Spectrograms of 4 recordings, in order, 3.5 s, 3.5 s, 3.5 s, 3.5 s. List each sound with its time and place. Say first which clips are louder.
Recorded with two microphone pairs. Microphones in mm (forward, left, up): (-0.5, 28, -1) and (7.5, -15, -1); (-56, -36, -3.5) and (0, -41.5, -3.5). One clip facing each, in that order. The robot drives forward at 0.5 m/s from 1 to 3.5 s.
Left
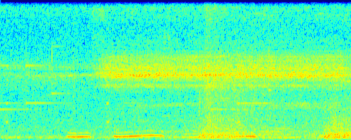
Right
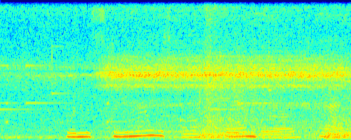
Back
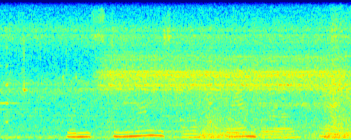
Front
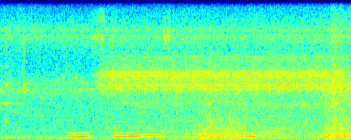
0.7 s a woman speaking: right 5 dB, back 4 dB; 120° right; by 3.4 s 130° right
